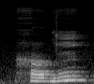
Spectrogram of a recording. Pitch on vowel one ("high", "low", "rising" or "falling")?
low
